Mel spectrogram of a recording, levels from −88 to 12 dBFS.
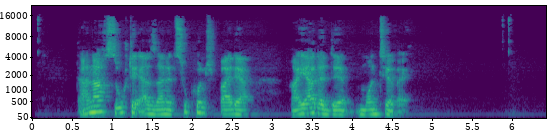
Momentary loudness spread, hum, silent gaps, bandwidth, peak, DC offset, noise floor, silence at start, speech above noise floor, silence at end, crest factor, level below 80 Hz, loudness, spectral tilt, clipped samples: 18 LU; none; none; 16.5 kHz; -2 dBFS; under 0.1%; -69 dBFS; 0.05 s; 50 dB; 0.45 s; 20 dB; -56 dBFS; -19 LUFS; -4.5 dB/octave; under 0.1%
